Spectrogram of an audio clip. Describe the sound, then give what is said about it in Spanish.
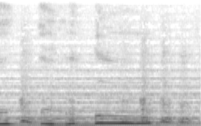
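Dogs yelp and whine in the distance in a steady run of drawn-out, wavering cries, several calls overlapping for a few seconds, fairly loud and with no talking. “¿Sabes que yo a lo lejos me parece escuchar a algunos perros?”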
